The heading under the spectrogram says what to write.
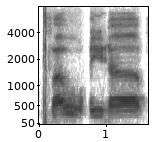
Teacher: فا کے بعد واولین ہے، نرمی سے پڑھیں گے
